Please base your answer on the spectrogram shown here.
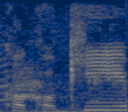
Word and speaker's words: Coco Cay: jesteśmy już na wyspie potoczna nazwa jest Koko ki można mówić Coco Pytałam się przed chwilą ratownika Jak prawidłowo wymawiać nazwę tego miejsca powiedział że każdy mówi in obie obie opcje są dopuszczalne i na tą wyspę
